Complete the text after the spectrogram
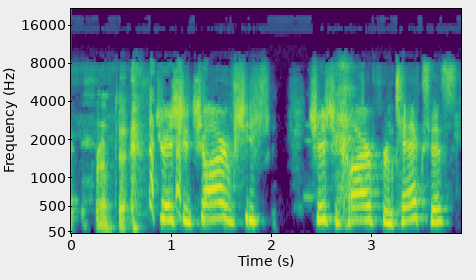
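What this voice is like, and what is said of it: Put-on Texan accent. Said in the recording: “How's my accent?”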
